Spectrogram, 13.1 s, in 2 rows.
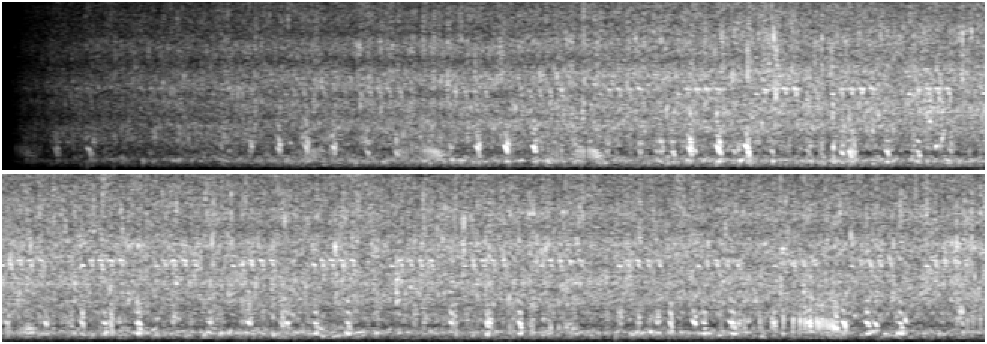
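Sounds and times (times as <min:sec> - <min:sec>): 
Relict leopard frog Rana onca calling in clicking pulses: 0:00.1 - 0:13.1.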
